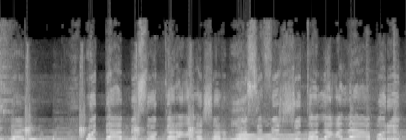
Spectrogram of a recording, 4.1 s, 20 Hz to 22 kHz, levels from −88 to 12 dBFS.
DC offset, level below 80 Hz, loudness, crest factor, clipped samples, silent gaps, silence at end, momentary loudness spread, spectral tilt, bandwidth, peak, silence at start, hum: under 0.1%; -24 dBFS; -10 LUFS; 10 dB; 0.2%; none; 0 s; 4 LU; -3 dB/octave; 20 kHz; 0 dBFS; 0 s; none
